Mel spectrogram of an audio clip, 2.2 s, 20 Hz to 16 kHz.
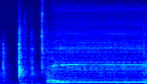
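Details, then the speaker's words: Porsche 911 backdate during a steering column and switch swap, battery reconnected: a few clicks, then a steady, even electric hum. The fuel pump is running; it is noisy and drawing too much current, so its relay will be pulled. "okay that's the fuel pump I'm going to turn the fuel pump off or pull the fuel pump relay because that's drawing too much current and it makes a lot of noise"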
